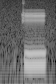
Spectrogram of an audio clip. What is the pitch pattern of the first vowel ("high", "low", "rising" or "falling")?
high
